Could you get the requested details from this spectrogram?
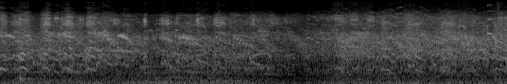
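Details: Parrots chirping as a dense flock: countless high, overlapping squeaky chirps and short rising and falling notes blend into a steady, busy chatter with no pauses.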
